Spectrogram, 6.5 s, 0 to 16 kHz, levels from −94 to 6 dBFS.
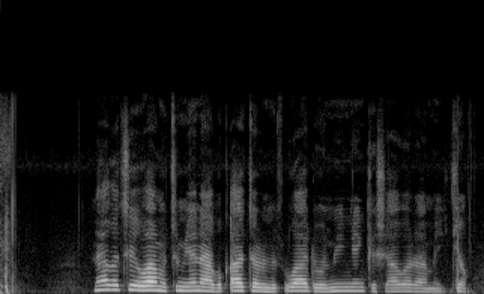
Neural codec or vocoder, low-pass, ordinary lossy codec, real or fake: none; 10.8 kHz; none; real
